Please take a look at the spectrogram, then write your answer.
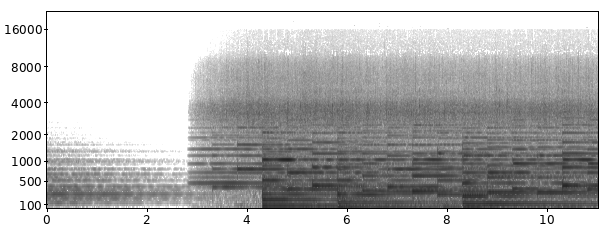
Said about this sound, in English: Light rain and calming music.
